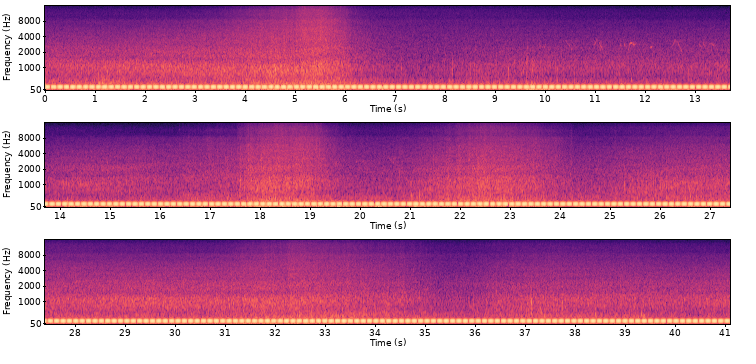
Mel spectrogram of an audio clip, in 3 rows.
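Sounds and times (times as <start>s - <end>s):
7.83 Hz Schumann resonance isochronic tones: 0.0s - 41.1s
relaxing ocean sounds: 0.0s - 41.1s.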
